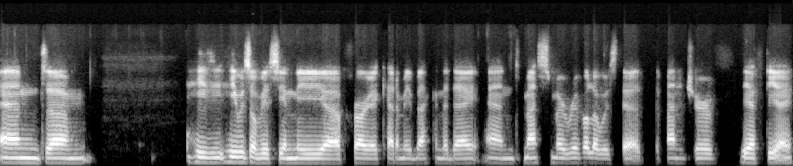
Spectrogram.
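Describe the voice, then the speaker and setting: A man at a fairly quick pace, medium in pitch, with monotone, flat intonation. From New Zealand. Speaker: racing driver. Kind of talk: casual chat.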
